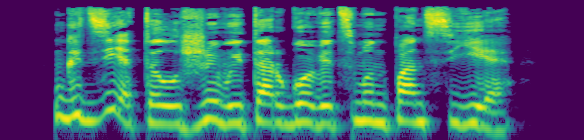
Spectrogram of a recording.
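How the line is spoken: Yelling. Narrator (Russian): завопил Макласки

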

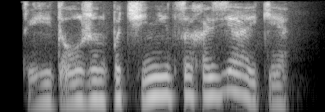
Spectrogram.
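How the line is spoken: Hissed reply. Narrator (Russian): прошипел он в ответ

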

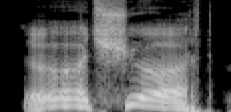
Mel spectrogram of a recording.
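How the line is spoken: Groan choking with laughter. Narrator (Russian): простонал он, захлебываясь от смеха

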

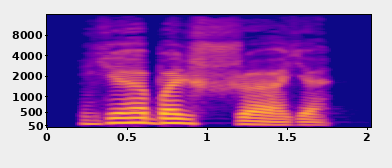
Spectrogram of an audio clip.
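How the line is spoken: Quiet drawl. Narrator (Russian): тихо протянула

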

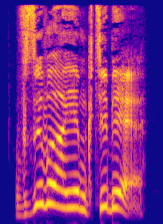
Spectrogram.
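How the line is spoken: Group shout in unison. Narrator (Russian): дружно крикнули все остальные актеры

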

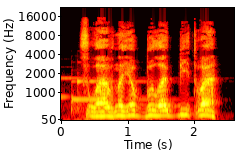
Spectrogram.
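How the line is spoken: Hoarse rasp. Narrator (Russian): прохрипел Санта

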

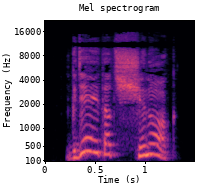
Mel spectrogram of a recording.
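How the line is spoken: Furious shouting. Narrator (Russian): разъяренно кричал Деревянко

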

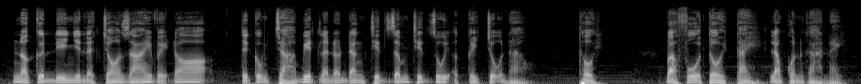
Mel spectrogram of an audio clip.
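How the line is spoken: Dejected sigh. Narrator (Vietnamese): Ông chú chán nản thở dài

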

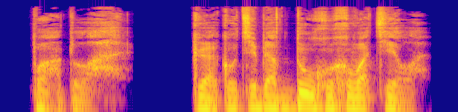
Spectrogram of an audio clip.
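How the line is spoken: Growling. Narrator (Russian): Рычал я

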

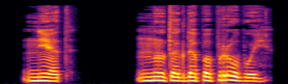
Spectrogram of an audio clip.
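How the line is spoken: Plain. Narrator (Russian): вновь сказал Макс

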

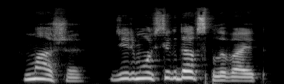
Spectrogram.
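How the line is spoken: Calm. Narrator (Russian): спокойно говорит Яся

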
